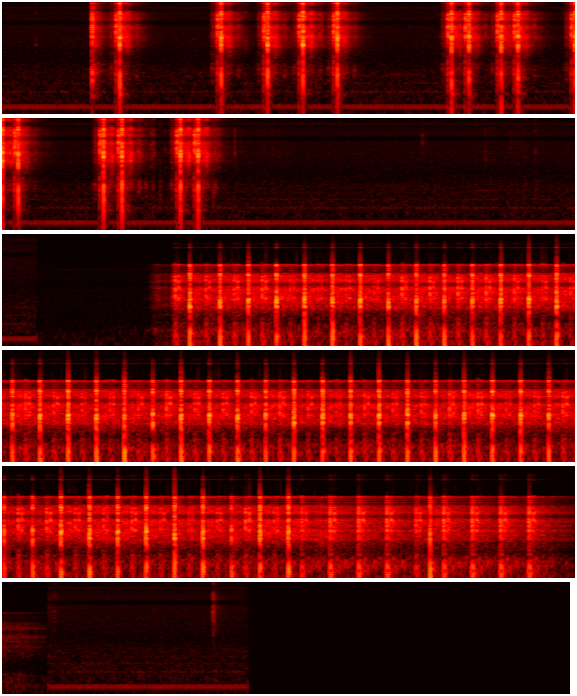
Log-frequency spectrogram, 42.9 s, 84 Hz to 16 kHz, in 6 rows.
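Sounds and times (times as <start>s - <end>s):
airsoft rifle firing: 1.1s - 1.8s, 2.6s - 4.5s, 5.5s - 7.7s, 8.3s - 10.0s, 16.2s - 35.8s
steady whirring: 12.4s - 36.6s.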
